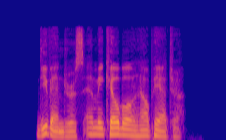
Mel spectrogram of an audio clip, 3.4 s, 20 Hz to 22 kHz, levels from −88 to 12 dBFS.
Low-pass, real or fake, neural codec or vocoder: 10.8 kHz; fake; codec, 16 kHz in and 24 kHz out, 0.4 kbps, LongCat-Audio-Codec, two codebook decoder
